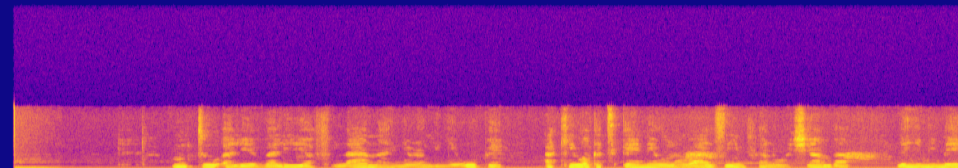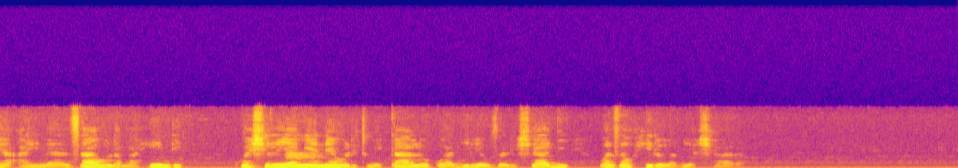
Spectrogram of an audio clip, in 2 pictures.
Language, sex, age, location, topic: Swahili, female, 25-35, Dar es Salaam, agriculture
